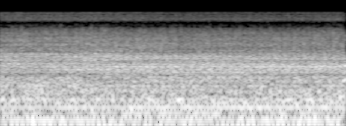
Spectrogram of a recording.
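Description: A boat engine runs at a loud, steady drone, throbbing low and continuous with no pauses and no speech.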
